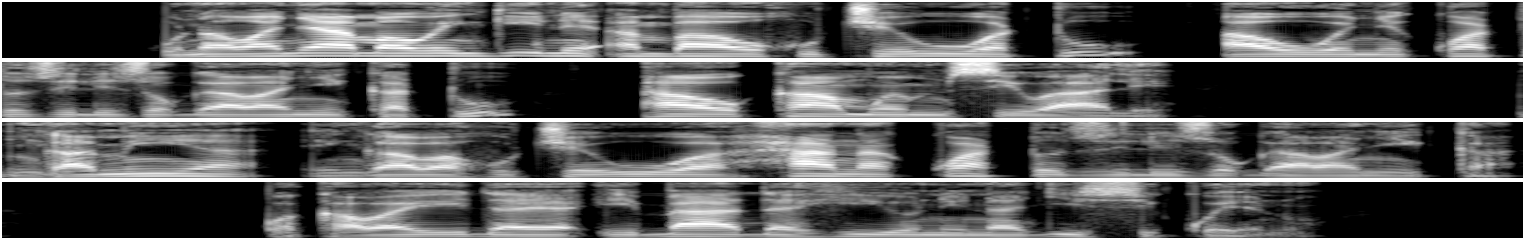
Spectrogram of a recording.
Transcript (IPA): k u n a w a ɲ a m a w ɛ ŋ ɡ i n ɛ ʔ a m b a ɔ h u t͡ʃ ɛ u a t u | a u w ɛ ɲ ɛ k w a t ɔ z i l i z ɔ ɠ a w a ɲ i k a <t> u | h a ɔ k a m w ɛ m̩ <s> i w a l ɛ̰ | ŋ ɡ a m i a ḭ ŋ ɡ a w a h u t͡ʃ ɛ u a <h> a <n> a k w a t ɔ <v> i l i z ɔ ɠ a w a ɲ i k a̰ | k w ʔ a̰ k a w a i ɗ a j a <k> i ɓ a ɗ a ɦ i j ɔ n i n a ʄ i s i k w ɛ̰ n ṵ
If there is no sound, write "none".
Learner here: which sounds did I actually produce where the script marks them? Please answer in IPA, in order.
t, s, h, n, z, ʔ

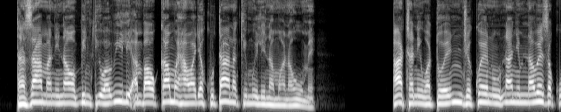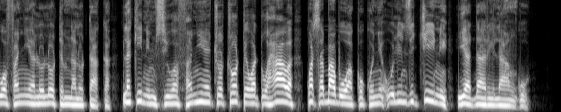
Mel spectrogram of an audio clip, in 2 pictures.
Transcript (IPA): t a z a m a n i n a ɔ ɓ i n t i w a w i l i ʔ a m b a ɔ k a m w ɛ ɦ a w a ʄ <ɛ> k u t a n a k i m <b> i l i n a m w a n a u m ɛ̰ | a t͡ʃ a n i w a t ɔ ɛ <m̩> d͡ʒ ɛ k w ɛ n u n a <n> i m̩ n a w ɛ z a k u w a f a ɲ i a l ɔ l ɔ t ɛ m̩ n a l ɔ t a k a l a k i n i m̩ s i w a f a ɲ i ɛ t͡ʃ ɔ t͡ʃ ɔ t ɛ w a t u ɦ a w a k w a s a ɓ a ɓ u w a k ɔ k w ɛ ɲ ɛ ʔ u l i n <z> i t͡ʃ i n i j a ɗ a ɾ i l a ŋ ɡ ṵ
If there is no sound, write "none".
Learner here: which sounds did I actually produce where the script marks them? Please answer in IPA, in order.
a, w, ɲ̩, ɲ, z

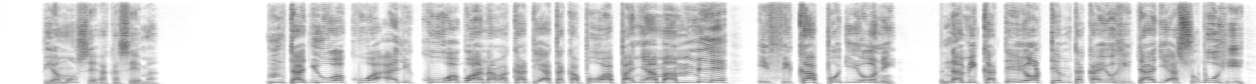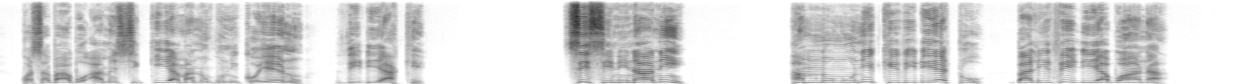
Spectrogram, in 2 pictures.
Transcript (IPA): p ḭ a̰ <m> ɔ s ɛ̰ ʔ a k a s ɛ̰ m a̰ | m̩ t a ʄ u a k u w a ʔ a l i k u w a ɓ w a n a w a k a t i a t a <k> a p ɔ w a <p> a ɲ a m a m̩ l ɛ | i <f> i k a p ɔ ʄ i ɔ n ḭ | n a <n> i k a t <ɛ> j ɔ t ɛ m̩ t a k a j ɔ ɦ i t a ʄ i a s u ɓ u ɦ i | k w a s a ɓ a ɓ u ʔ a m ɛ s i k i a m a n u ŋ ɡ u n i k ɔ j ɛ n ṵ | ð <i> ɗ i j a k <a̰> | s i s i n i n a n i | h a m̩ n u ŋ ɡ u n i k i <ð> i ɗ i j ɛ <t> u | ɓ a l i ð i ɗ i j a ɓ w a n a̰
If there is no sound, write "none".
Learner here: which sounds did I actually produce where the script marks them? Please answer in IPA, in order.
m, k, p, f, m, ɛ, i, ɛ̰, ð, t

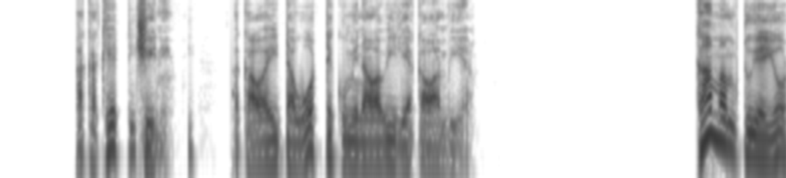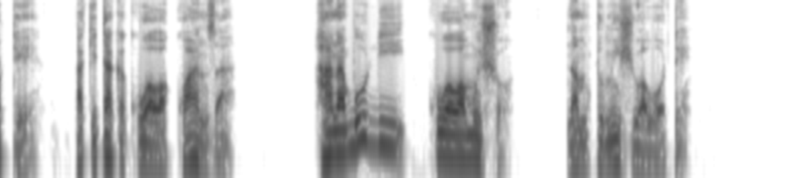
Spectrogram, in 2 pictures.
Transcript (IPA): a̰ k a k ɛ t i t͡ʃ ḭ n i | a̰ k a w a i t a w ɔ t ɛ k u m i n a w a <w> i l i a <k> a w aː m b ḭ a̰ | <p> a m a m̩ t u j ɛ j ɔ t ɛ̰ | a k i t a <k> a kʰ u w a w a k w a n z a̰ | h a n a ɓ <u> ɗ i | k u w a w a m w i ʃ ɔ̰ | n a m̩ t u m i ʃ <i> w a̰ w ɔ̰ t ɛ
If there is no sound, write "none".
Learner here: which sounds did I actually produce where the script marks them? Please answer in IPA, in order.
w, k, k, k, u, i

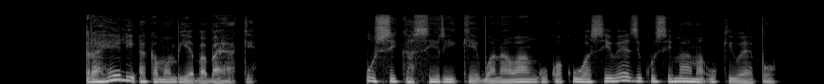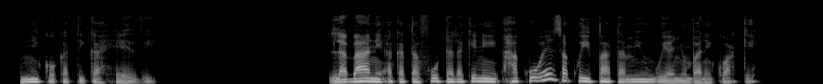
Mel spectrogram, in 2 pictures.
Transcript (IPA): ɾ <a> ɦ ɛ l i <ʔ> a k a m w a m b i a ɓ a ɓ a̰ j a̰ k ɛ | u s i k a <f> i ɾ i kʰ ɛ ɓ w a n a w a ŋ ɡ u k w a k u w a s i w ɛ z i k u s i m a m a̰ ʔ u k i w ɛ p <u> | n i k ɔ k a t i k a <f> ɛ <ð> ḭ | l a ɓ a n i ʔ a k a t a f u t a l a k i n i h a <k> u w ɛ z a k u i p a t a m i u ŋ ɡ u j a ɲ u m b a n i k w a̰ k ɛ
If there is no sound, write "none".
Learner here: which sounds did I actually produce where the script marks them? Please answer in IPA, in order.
a, ʔ, s, ɔ, h, ð, k

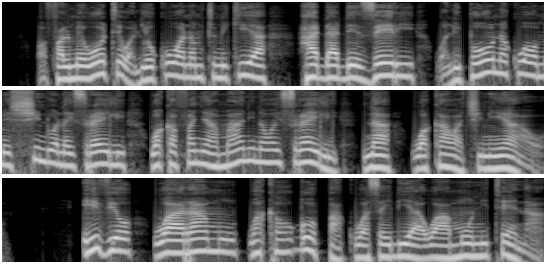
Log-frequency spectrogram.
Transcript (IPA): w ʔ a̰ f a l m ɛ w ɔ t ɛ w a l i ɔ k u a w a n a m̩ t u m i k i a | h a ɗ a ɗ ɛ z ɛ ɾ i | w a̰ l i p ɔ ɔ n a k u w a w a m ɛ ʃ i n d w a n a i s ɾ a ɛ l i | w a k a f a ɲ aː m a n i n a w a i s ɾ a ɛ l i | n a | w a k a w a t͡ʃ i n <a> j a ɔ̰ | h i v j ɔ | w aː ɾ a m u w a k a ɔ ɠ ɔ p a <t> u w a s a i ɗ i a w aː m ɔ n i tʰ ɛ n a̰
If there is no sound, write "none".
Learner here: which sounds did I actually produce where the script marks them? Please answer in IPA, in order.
i, k

